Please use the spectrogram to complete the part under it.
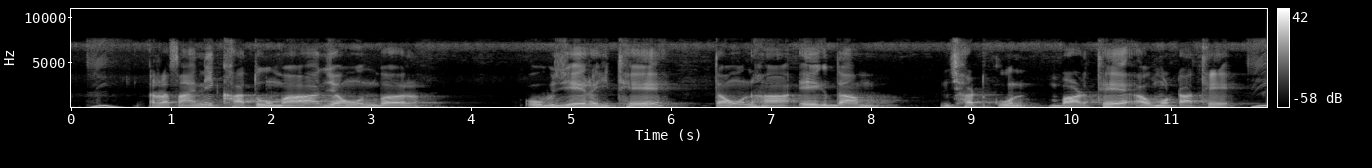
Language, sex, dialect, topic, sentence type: Chhattisgarhi, male, Western/Budati/Khatahi, agriculture, statement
